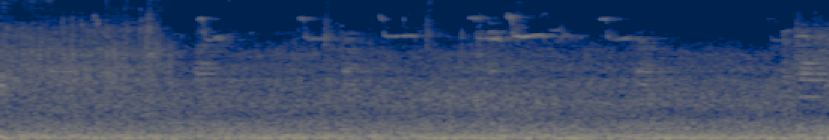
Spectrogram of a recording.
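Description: Outdoor ambience: a steady low rumble with short, high bird chirps scattered through the middle.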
